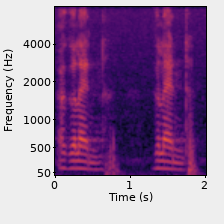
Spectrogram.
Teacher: Và cái từ này thì các bạn đọc là gland, cách đọc nó y chang cách viết gland. Cách đọc thứ hai của nó các bạn đọc âm a bẹt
